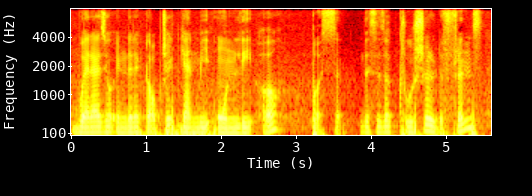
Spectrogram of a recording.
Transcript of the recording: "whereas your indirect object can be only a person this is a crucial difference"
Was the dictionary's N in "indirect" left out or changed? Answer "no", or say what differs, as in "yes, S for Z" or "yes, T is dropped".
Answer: no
